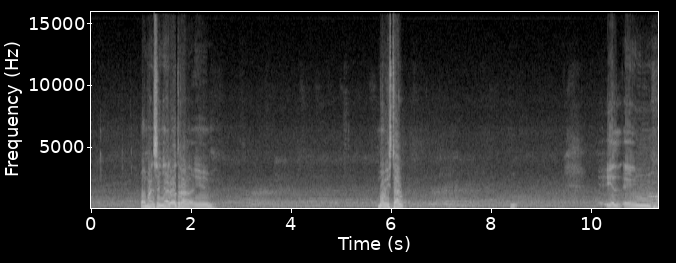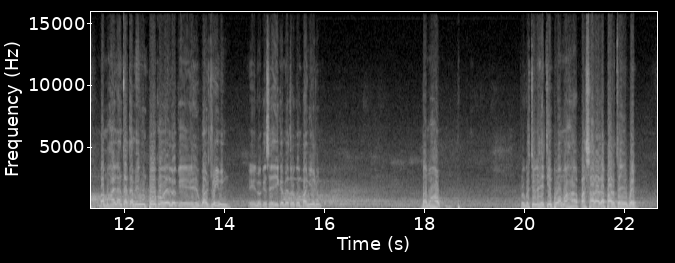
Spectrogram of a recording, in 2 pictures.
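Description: A man speaks into a microphone over loudspeakers in a large echoing hall, in short bursts with pauses.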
